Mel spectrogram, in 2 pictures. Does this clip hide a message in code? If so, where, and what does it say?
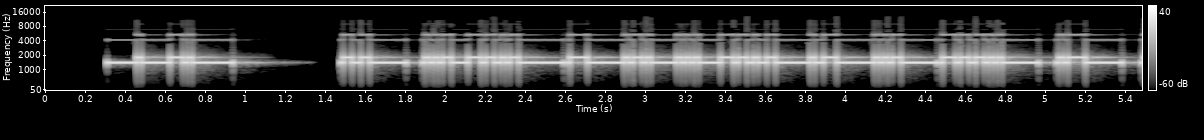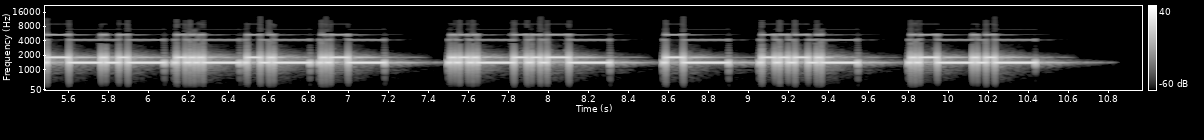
Yes: TTY/TDD text telephone tones (45.45 baud Baudot) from 0.3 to 10.4 s, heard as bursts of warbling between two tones, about 400 Hz shift, 1600 Hz centre. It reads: HIS BODY WAS RETURNED TO NEW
